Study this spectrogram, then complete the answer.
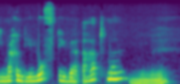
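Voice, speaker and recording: Speaking at a very slow pace, this voice has a dark, mellow tone and sounds somewhat breathy. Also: woman. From Breckerfeld, Ennepe-Ruhr-Kreis, western Germany. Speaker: herbalist and kindergarten teacher. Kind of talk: interview. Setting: shepherd's wagon in herb garden.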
